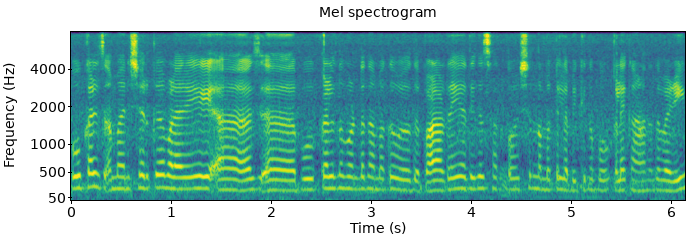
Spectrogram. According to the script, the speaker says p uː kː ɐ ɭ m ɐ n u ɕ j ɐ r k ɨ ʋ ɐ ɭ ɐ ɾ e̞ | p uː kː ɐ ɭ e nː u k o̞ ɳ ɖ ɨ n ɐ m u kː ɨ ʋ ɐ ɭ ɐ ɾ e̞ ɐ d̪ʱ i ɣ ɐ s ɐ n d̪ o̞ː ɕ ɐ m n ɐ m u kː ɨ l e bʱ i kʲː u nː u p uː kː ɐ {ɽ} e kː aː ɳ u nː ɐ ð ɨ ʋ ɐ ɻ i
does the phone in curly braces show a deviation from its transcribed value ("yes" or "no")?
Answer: yes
